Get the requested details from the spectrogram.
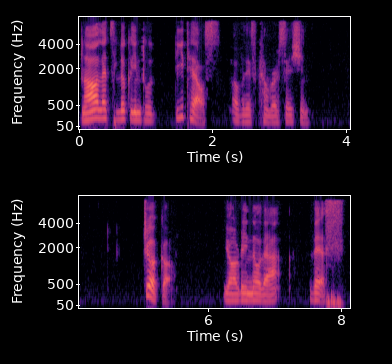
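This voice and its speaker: A man's voice: medium pitch, slow, long pauses, fairly bright tone, no echo, dull audio. A man with a Chinese accent teaching vocabulary, patiently spelling out each word and its tone. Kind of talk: slow vocabulary lesson.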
